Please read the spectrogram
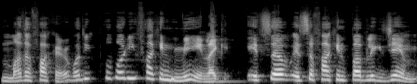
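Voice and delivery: pissed-off, angry, cursing rant. Telling a story about an argument with a man, quoting his own reply: retelling own angry outburst. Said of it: "I got pissed off because of his attitude".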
